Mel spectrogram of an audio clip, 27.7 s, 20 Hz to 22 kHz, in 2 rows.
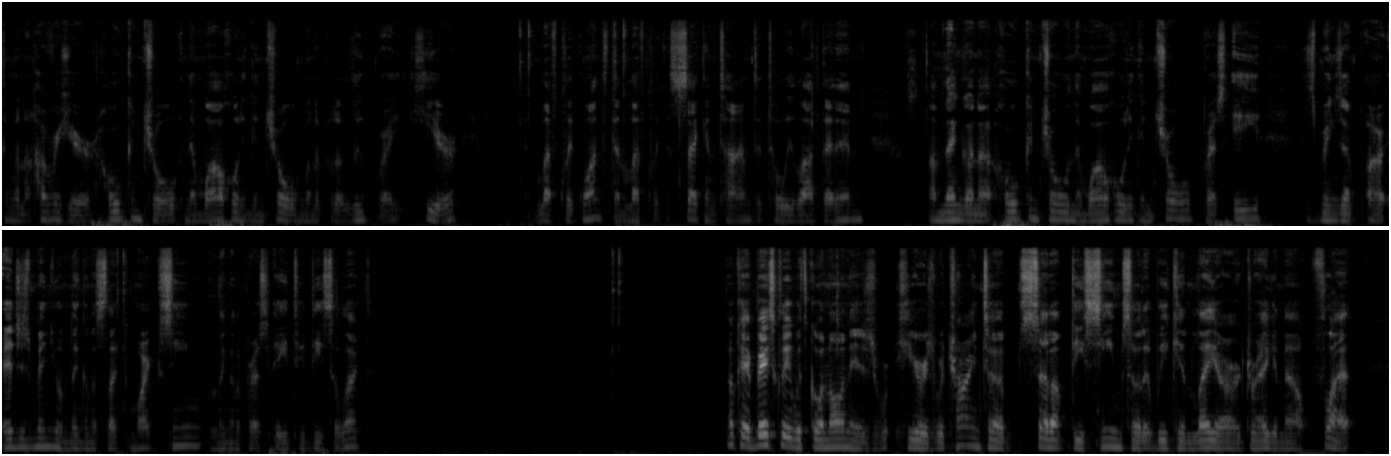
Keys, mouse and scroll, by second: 2.2 ctrl+r, 5.2 click, 6.1 click, 6.8 click, 6.8 middle click, 8.1 middle click, 12.1 ctrl+e, 15.1 click, 16.5 a, 20.0 click, 20.2 click, 22.2 middle click, 23.2 middle click, 26.5-26.8 scroll up 1.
